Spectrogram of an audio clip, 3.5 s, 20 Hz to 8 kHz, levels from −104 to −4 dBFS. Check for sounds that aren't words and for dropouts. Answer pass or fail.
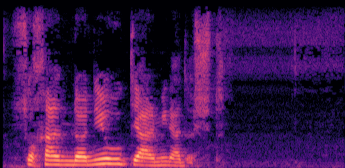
pass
